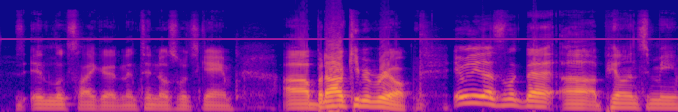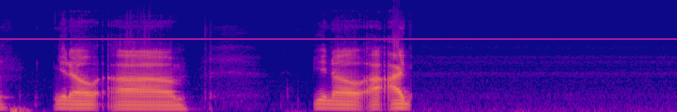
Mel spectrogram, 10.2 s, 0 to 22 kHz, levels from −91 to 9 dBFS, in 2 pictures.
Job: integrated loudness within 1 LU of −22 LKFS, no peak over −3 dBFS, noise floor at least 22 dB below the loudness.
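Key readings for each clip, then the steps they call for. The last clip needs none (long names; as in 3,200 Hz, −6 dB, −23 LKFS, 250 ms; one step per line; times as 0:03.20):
share of clipped samples 0.3%; peaks flattened at −11.0 dBFS; interfering tone 6,000 Hz; level of the tone −50 dBFS; integrated loudness −24.5 LKFS; sample peak −11.0 dBFS; target loudness −22.0 LKFS
→ clipped peaks rebuilt −11 dBFS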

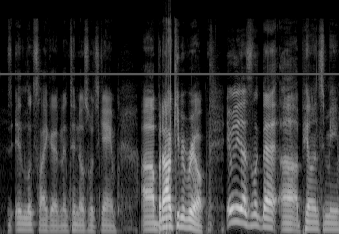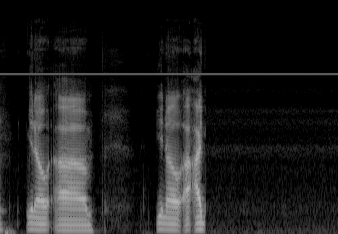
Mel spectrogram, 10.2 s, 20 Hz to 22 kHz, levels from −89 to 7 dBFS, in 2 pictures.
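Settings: share of clipped samples 0.0%; interfering tone 6,000 Hz; level of the tone −50 dBFS
→ notch filter 6,000 Hz, Q 30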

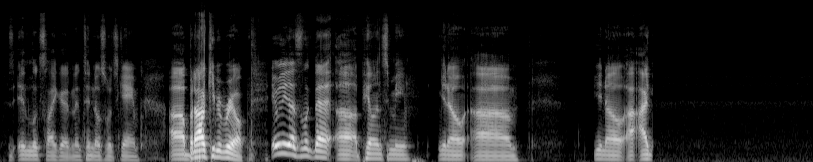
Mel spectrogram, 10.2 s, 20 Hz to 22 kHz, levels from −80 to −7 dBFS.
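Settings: interfering tone none found; integrated loudness −24.0 LKFS; sample peak −2.0 dBFS; target loudness −22.0 LKFS
→ level +2 dB
brickwall limiter −3 dBFS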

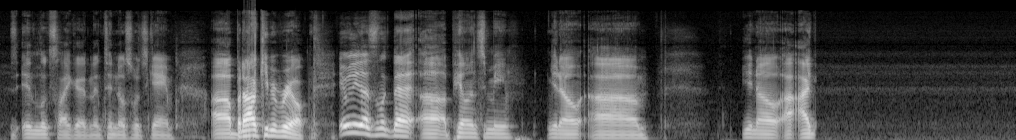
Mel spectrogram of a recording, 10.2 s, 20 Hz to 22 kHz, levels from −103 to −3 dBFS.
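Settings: integrated loudness −22.5 LKFS; sample peak −3.0 dBFS; background noise floor −65 dBFS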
